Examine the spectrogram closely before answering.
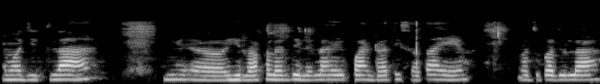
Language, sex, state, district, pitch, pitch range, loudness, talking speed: Marathi, female, Maharashtra, Dhule, 220 Hz, 215-225 Hz, -17 LUFS, 90 wpm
